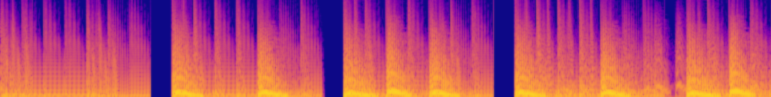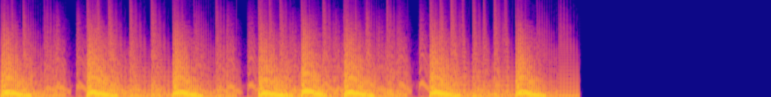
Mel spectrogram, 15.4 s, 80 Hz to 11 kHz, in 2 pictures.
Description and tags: Infiltration music punk for your indie game
🌟 Podcast of free content 🌟
βœ… Join us on π —¬π —Όπ ˜‚π —§π ˜‚π —―π —²:
βœ… π —§π —²π —²π ˜€π —½π —Ώπ —Άπ —»π —΄ store:
βœ… π —™π —Ώπ —²π ˜€π —Όπ ˜‚π —»π —± page (foley for beginners):
❀️𝗦𝗨𝗣𝗣𝗒π —₯𝗧 𝗨𝗦 π —ͺπ —œπ —§π —› 𝗔 π —Ÿπ —œπ —žπ —˜ 𝗔𝗑𝗗 𝗦𝗛𝗔π —₯π —˜!
16-bits, 8-bits, action, beat, bit, bso, drum, indie-game, infiltration, loop, music, punk, theme, videogame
